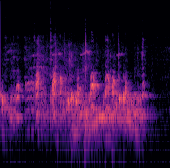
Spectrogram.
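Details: Several farm pigeons in Bhawal Mirzapur, Gazipur, Bangladesh, giving dense, overlapping low burbling coos in quick succession, fading out near the end.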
